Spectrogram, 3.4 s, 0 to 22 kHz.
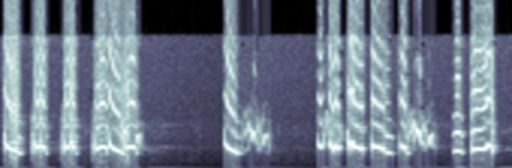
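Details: At a Kent Island, Maryland nest watched by camera one July 2018 afternoon, an osprey gives loud, piercing whistled chirps in short rushed bursts, with a gap of about a second between groups and some slurred notes.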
